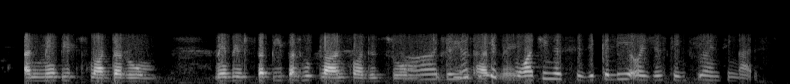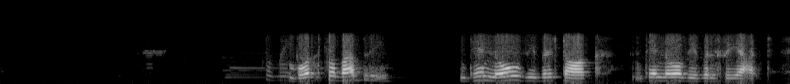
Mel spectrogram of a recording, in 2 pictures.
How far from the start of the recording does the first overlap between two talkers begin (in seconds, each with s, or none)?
4.0 s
